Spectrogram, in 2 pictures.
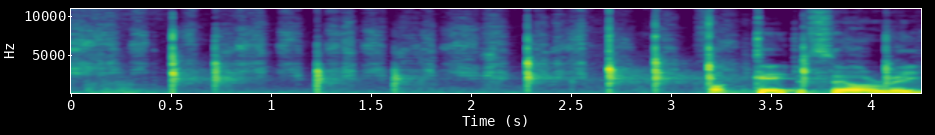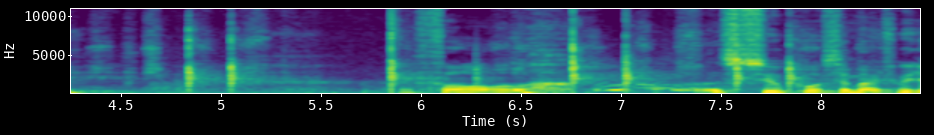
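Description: Chalk taps and clicks sharply on a blackboard.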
